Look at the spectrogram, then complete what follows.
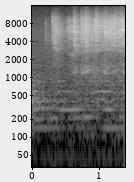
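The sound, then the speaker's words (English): A handful of seven six-sided dice (7d6) rattles and clatters for a damage roll, a quick run of sharp, bright clicks that starts after a brief pause and keeps tumbling to the end, with no one talking. “Sorry, I'm going to borrow all of your dice for this.”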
